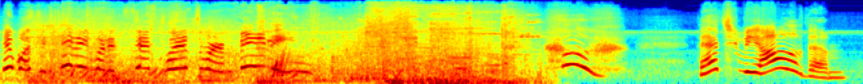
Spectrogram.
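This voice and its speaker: A woman playing a tiny, excitable, childlike floating companion who exclaims in a squeaky voice and talks of herself in the third person in a video game. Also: measured pace, very noisy, full character voice. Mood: excited. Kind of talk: video game cutscene dialogue. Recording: loud game music behind. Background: loud game music.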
